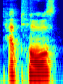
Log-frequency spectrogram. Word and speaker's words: tattoo: Uh curious about the pronunciation of the word tattoos. Two T's, two O's, but it still emphasis the A more tattoo.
